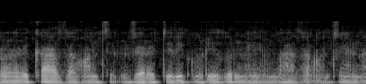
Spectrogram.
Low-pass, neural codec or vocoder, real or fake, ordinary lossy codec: none; codec, 16 kHz, 4.8 kbps, FACodec; fake; none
